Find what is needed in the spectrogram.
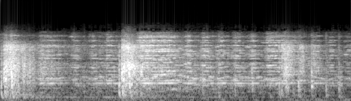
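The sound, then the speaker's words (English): Rifle gunfire in an outlaw shootout among rocks and boulders on a steep slope: a few loud, booming shots with rough, rumbling tails, spaced apart over a dull background, with no voices. “Take your rifle and keep firing at him. Make him take cover.”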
